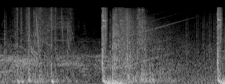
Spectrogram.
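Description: A sniper rifle fires a loud, sharp shot.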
